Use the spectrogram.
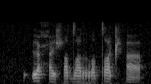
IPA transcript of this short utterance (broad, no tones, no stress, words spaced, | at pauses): ʔɘħɛ ʃɘdˤɘrɨ tˤɘt͡ʃʼa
